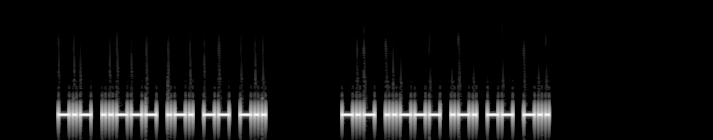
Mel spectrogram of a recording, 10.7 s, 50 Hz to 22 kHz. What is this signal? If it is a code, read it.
Morse code, heard as a keyed tone, about 22 wpm, 700 Hz. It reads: K2RMD K2RMD
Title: USA Call Signs - 5 Characters - Repeated 2x - 22wpm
